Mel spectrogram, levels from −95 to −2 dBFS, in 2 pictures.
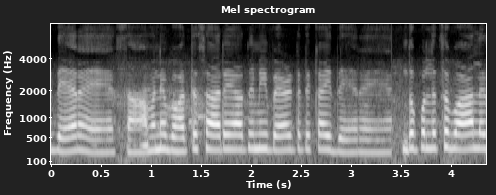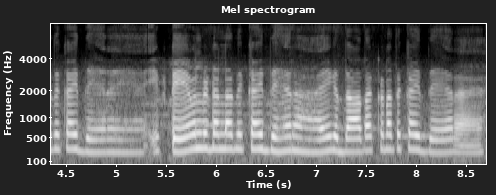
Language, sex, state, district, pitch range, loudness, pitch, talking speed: Hindi, male, Uttarakhand, Tehri Garhwal, 235-285 Hz, -15 LUFS, 265 Hz, 220 wpm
